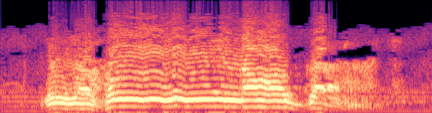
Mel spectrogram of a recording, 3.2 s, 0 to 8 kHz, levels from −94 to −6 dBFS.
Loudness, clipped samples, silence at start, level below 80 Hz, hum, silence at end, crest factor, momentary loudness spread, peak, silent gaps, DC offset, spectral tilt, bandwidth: -5 LUFS; 9%; 0 s; -40 dBFS; none; 0.05 s; 6 dB; 11 LU; 0 dBFS; none; under 0.1%; -7 dB/octave; 8 kHz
